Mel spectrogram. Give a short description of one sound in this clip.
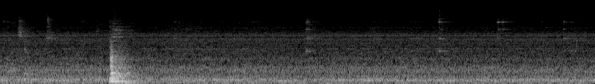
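Liquid pours from a glass jug into a pot.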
